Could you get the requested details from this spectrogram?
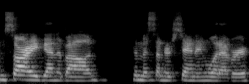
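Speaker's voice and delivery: normal talking voice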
